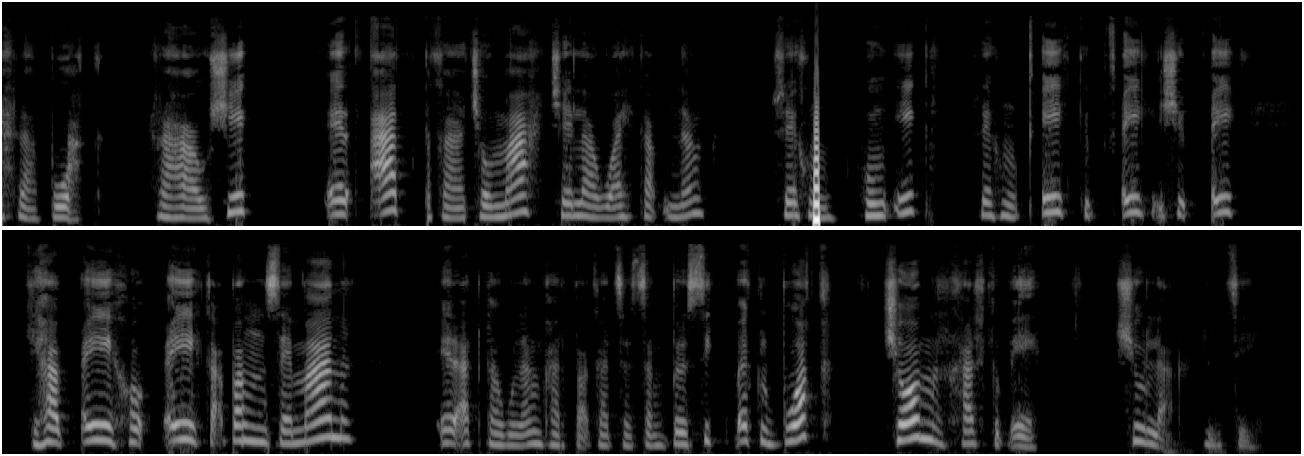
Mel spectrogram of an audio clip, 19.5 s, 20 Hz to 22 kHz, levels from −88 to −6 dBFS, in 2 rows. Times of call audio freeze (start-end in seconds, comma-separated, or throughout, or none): none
